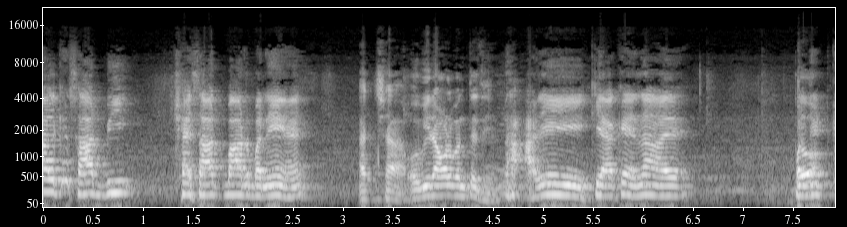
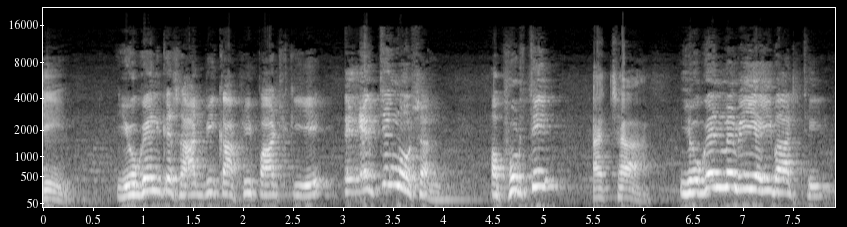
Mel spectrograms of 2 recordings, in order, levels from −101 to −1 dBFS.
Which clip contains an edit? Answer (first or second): second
